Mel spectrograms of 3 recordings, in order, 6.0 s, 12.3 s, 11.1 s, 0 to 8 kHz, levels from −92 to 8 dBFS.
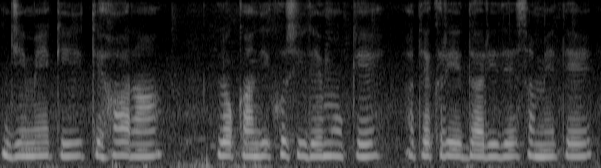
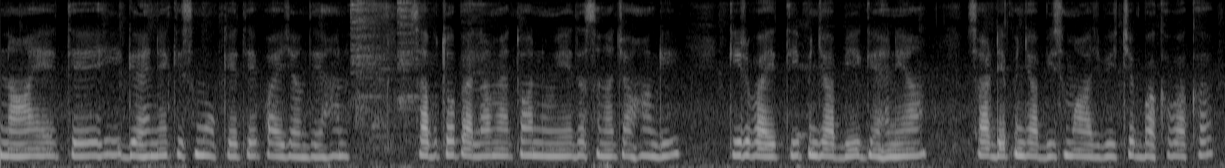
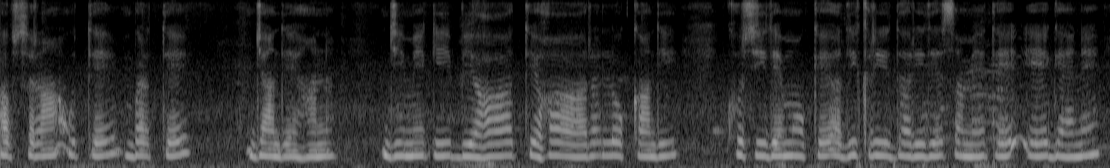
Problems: none marked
